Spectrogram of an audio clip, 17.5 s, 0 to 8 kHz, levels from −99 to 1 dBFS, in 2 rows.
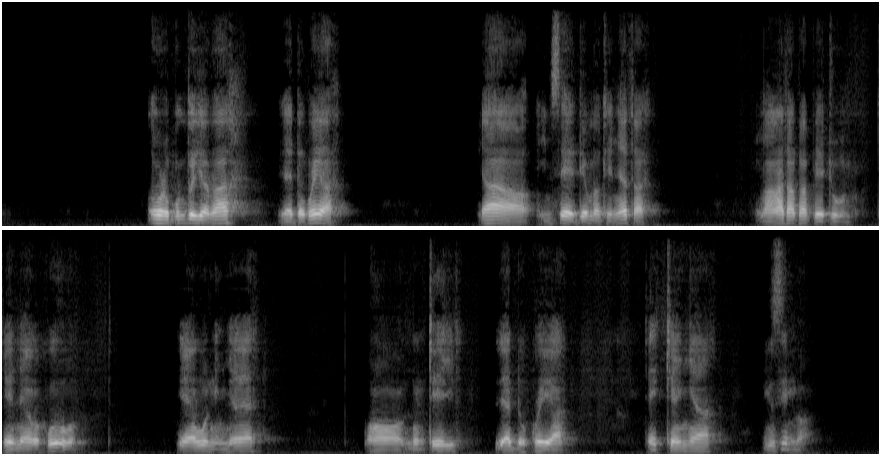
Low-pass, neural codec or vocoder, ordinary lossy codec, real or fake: none; codec, 16 kHz, 1 kbps, FunCodec, trained on LibriTTS, 50 frames a second; none; fake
